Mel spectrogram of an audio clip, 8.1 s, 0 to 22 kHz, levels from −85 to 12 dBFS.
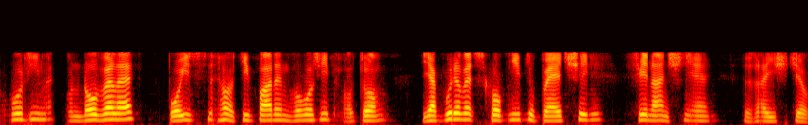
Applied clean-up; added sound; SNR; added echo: neural separator model SepFormer WHAMR!.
